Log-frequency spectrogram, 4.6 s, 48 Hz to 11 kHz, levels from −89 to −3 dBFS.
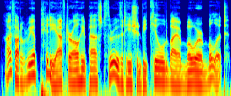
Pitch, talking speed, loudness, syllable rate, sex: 110 Hz, 270 wpm, -17 LUFS, 5.9 syllables/s, male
